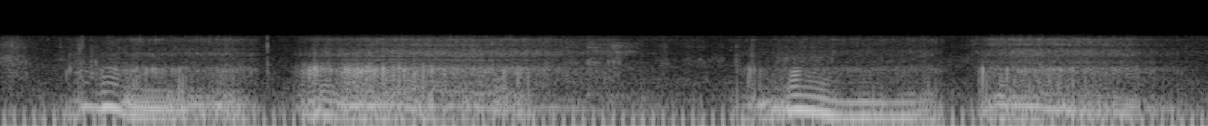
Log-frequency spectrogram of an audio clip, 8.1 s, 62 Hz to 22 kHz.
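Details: 3-year-old child snoring loudly at 4:30 a.m., enough to wake the parent: continuous, rumbling snoring with a growling quality through each breath.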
